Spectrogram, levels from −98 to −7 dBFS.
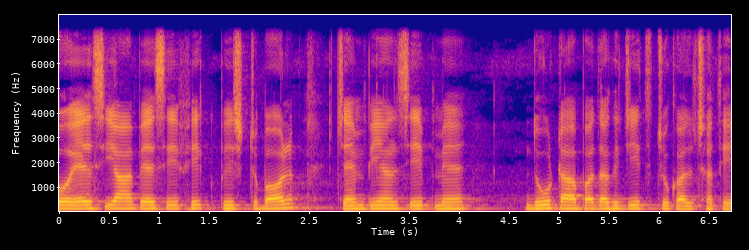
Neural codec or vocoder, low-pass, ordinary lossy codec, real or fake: none; 7.2 kHz; none; real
